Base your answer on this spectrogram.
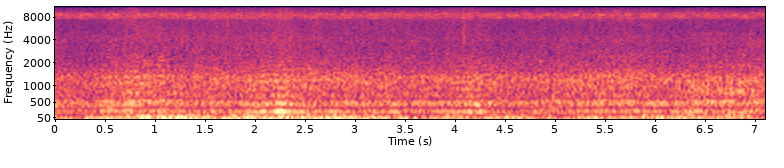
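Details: Honey bees departing their hive as a swarm: a dense, steady droning hum with low pitched bands and a heavy low rumble underneath, unbroken throughout.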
